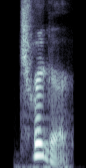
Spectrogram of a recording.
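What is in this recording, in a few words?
"trigger", British English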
